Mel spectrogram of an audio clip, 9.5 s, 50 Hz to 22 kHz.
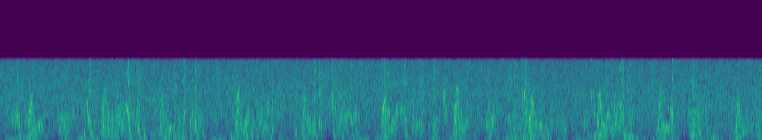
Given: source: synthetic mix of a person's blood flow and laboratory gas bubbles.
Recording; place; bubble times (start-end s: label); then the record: Doppler ultrasound of blood flow; precordium
0.14-0.60 s: bubbles
0.70-0.93 s: bubbles
1.02-1.22 s: bubbles
1.30-2.52 s: bubbles
3.04-3.44 s: bubbles
3.67-3.74 s: bubbles
3.81-4.51 s: bubbles
4.76-5.19 s: bubbles
5.34-5.62 s: bubbles
5.69-5.79 s: bubbles
6.30-6.93 s: bubbles
6.98-7.06 s: bubbles
7.25-7.49 s: bubbles
7.52-7.95 s: bubbles
8.28-8.49 s: bubbles
8.59-8.92 s: bubbles
From the record:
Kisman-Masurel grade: 342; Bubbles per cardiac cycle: rolling drumbeat, 9 or more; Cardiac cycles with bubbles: 100%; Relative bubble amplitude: moderate (0.250 to 0.450); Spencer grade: 3 (all of the cardiac periods contain showers or single bubble signals, but not dominating or overriding the cardiac motion signals); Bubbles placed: anywhere in the cardiac cycle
